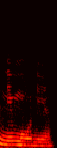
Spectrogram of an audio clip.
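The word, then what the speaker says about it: pneumonia: Second is निमोनिया। इसमें P silent होता है, ठीक है।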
